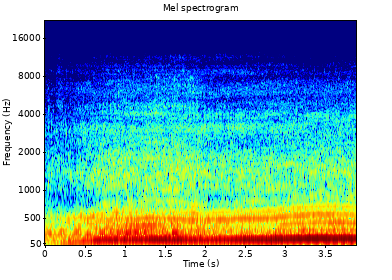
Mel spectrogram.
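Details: Outboard on an abandoned jon boat, sat over winter and unknown if it ran, first start attempt in water: steady, even two-stroke buzz climbing slightly with throttle, no misses or stumbles; runs clean, better than expected.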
